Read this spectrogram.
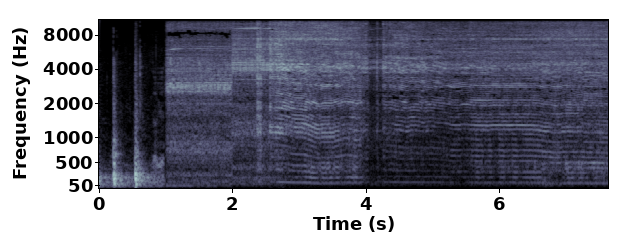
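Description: A cordless power tool whirs steadily.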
